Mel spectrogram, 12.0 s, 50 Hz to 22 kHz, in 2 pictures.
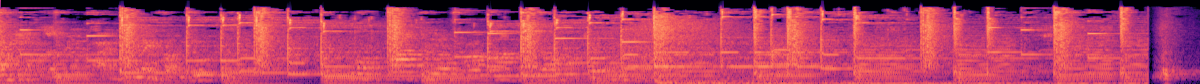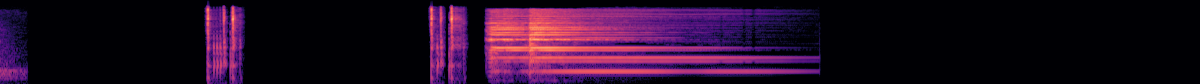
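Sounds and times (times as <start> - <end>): bell ding: 8.4 - 10.1.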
